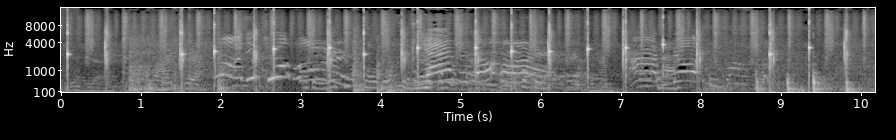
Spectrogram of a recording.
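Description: Children's voices chattering over background music, with frequent short clicks and taps as hands scoop sticky rice from steel pots and pack it into bamboo tubes.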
